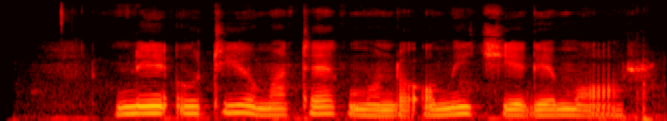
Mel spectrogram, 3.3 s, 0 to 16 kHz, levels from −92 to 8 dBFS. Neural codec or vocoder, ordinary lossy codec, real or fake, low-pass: none; MP3, 64 kbps; real; 14.4 kHz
